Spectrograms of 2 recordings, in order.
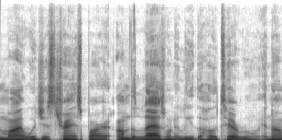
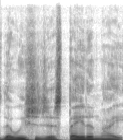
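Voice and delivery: ordinary talk, nothing marked

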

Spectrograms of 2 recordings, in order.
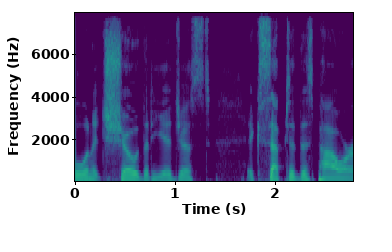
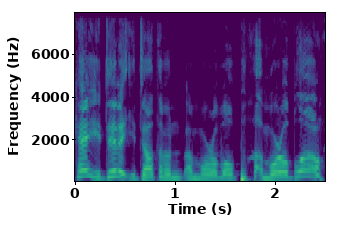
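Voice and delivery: excited Merlin; 6 semitones higher than usual. Retold or imitated. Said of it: "Merlin's like".

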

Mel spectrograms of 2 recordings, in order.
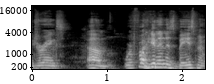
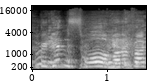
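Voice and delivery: louder, pumped-up gym bro yell; loud bro shout; 5 semitones higher, 9 dB louder than usual. Pretend.

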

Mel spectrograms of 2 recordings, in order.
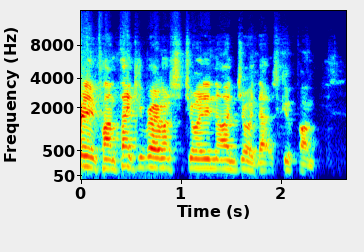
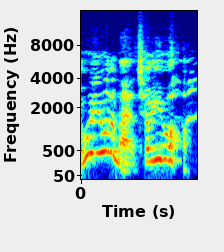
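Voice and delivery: retold bafflement in a high voice; very high, laughing imitation of his own confusion; baffled; 11 semitones higher, 5 dB quieter, much faster than usual. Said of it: "I'm thinking".

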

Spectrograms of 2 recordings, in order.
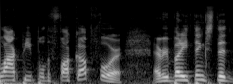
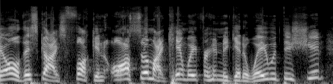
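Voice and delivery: loud sarcastic praise; mock Trump praise; 4 semitones higher, 6 dB louder than usual. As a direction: gush mockingly. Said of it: "He can say".

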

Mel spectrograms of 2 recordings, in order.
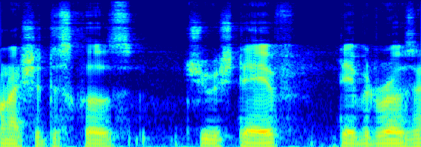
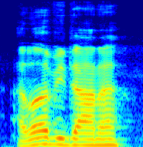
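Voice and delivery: loud, higher mock devotion; hammed-up gushing; 6 semitones higher, 7 dB louder than usual. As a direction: gush it out, over the top. Joking declaration into voicemail.

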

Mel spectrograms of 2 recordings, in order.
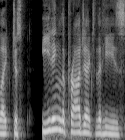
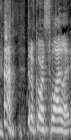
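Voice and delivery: laughing; 6 semitones higher, 9 dB louder than usual. Real, not acted. Teasing S1 for loving Twilight.

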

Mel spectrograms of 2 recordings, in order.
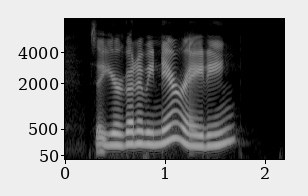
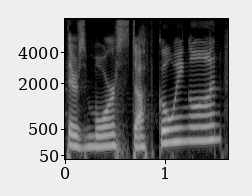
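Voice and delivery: ordinary delivery

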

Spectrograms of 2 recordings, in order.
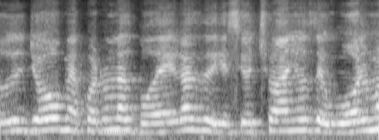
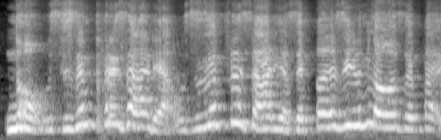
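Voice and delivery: lightly voiced insistent father, a bit higher; a hint of Dad urging her on; father's voice in her head; 4 semitones higher than usual. Woman retelling her father's pep talk, lightly insistent father. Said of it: "la voz a veces como de mi papá".

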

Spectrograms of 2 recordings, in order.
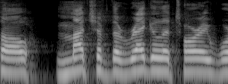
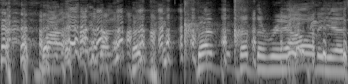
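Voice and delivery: laughing through the words, pitch jumping up; 4 semitones higher than usual. Real, not acted. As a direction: chuckle while pushing the point. Laughing over bragging men joke.

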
